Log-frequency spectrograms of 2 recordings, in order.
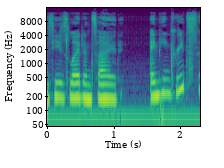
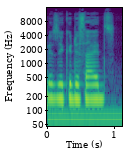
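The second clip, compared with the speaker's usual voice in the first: ordinary delivery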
